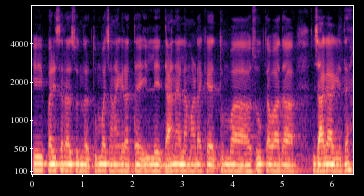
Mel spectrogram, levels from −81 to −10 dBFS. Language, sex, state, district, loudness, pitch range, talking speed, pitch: Kannada, male, Karnataka, Shimoga, -16 LUFS, 105-115 Hz, 120 wpm, 110 Hz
